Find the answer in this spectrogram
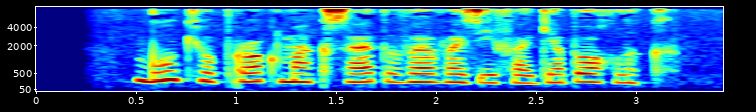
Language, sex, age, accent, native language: Uzbek, female, 19-29, Xorazm, Uzbek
